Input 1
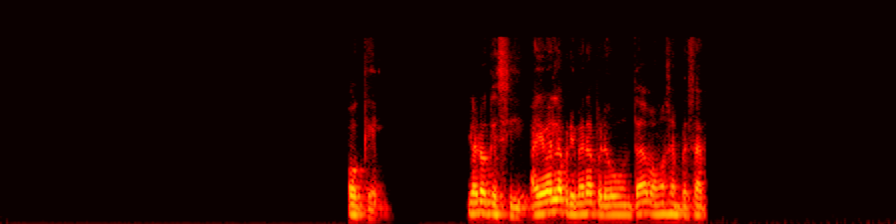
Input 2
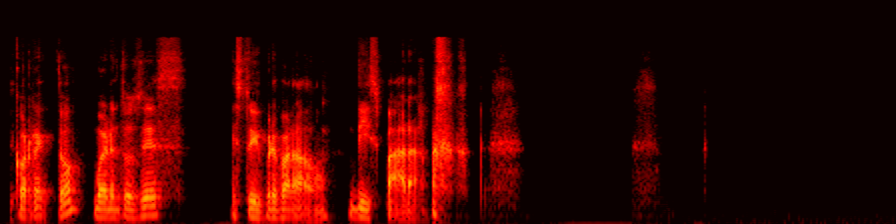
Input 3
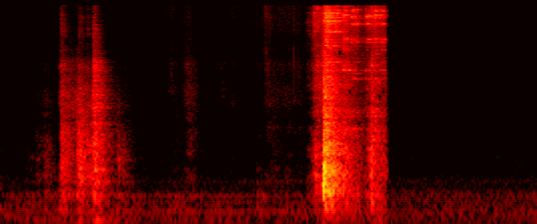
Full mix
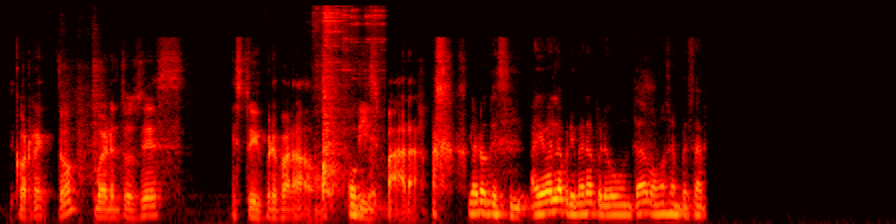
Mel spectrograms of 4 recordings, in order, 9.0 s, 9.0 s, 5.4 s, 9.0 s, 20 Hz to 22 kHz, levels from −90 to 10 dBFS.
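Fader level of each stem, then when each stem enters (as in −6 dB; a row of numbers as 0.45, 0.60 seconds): −4.0, −1.5, −10.0 decibels; 0.00, 0.00, 0.00 seconds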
